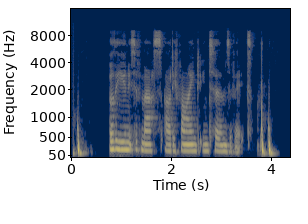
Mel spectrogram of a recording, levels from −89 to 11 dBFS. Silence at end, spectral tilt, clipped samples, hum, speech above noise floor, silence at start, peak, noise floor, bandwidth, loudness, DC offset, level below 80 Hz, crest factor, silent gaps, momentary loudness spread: 0.3 s; -6.5 dB/octave; under 0.1%; none; 27 dB; 0.05 s; -2 dBFS; -49 dBFS; 9.4 kHz; -22 LUFS; under 0.1%; -54 dBFS; 20 dB; none; 13 LU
